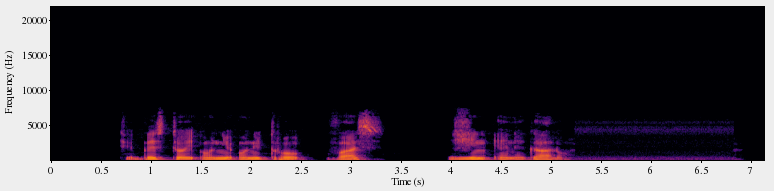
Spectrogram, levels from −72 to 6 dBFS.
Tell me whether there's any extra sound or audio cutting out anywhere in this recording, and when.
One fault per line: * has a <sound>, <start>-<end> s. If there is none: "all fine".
all fine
